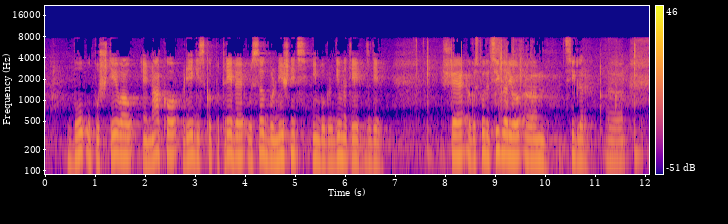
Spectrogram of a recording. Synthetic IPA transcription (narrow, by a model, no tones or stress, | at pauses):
boʔupɔʃt̪eːʋawɛnaːkʰɔɾeːɡiskɔpɔt̪ɾeːbɛusəɣbɔlniːʃnit̪sinboɡɾɐd̪iwnat̪eːzad̪eːʋɛ | ʃɛɡospoːd̪ut̪siɡlaɾju | siɡlaɾ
